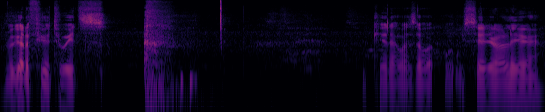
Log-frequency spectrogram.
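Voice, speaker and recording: A male esports co-caster with a fairly low voice. He banters casually on a live stream and teases with dry humor. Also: fairly even intonation, measured pace, clean tone.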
